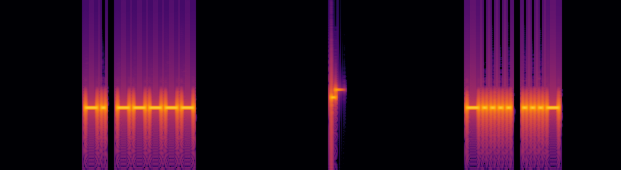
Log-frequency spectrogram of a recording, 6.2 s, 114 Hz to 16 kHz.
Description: Morse code, heard as a keyed tone, about 30 wpm, 700 Hz. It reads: N 0 6 V
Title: Single-Letter Single-Number 30wpm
